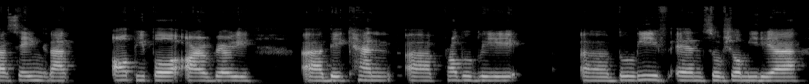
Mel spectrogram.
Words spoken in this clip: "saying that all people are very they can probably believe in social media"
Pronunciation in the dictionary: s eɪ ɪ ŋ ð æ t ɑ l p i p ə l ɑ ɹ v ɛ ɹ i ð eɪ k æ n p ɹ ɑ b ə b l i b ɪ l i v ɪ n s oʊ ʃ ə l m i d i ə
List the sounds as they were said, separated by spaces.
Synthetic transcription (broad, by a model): s eɪ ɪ ŋ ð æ t ɑ l p i p ə l ɑ ɹ v ɛ ɹ i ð eɪ k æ n p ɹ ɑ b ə b l i b ɪ l i v ɪ n s oʊ ʃ ə l m i d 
